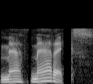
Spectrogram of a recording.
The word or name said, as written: mathematics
